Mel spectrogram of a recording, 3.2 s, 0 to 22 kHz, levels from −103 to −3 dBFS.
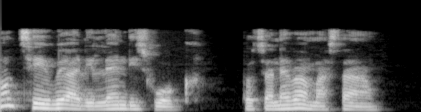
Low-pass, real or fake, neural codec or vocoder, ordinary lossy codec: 7.2 kHz; real; none; none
